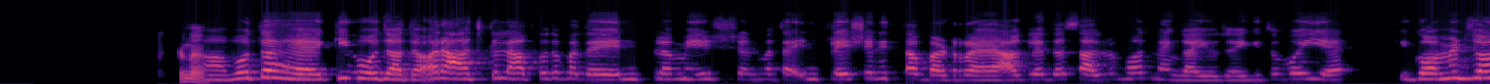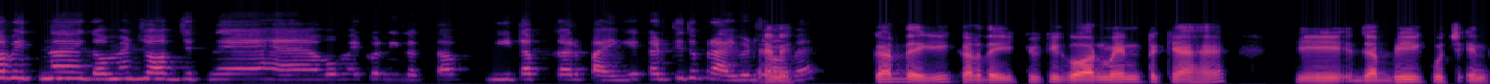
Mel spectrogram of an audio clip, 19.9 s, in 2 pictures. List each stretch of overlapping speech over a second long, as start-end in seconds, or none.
none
